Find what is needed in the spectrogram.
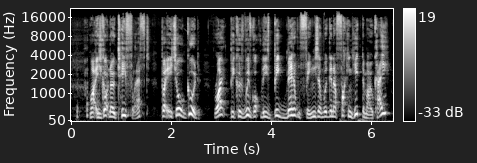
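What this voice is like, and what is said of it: Imitates another person's voice. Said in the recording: “That was my Michael Caine impression.”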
